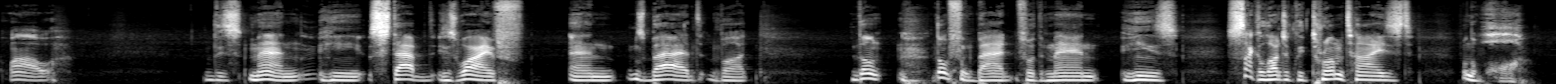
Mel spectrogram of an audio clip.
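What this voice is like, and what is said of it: Christopher Walken impression. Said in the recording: “you're um Christopher Walken ... a Christopher Walken impression”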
